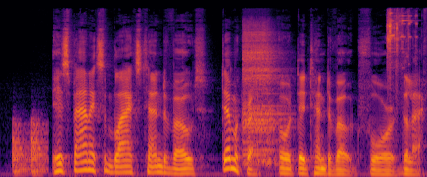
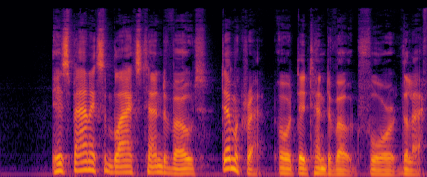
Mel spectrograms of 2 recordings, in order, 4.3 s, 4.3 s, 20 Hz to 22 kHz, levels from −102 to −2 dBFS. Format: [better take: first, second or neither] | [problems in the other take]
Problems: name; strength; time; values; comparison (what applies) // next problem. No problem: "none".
second | door banging; noticeable; at the start; peak 9 dB below the speech // alarm; noticeable; at 2.5 s; peak 2 dB below the speech // jangling keys; noticeable; at 4 s; peak 2 dB below the speech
